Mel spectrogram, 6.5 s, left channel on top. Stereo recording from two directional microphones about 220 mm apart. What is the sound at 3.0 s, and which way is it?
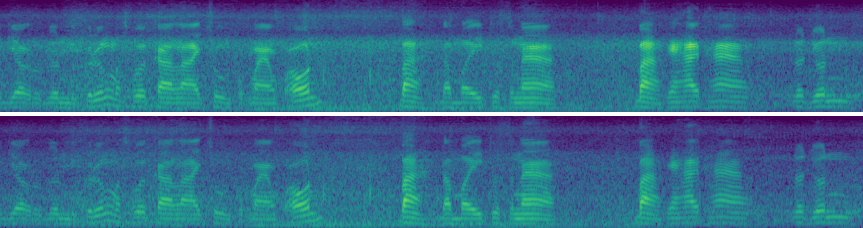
Speech, 15° right (ahead or behind).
